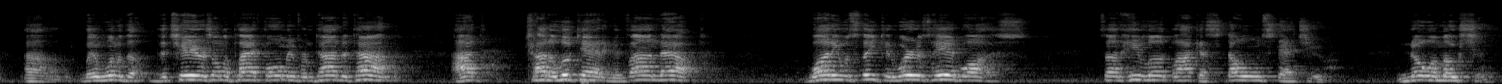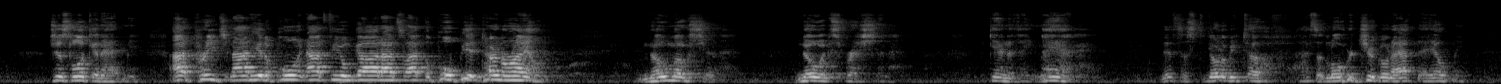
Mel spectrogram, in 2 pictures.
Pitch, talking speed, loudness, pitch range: 180 Hz, 175 wpm, -23 LUFS, 150-200 Hz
